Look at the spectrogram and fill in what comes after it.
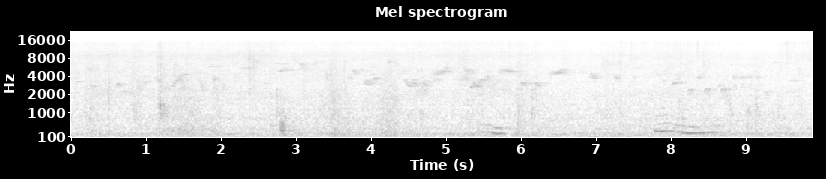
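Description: Faint scattered bird chirps over a steady low hiss.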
